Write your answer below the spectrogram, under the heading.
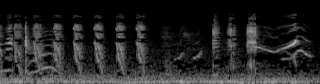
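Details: Male ringneck parakeet kept as a talking pet with other parrots; a steady string of raspy, word-like bursts about two per second, then looping whistled inflections near the end, low room rumble underneath.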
